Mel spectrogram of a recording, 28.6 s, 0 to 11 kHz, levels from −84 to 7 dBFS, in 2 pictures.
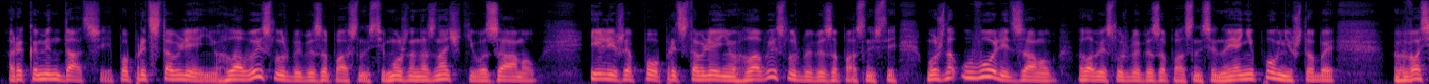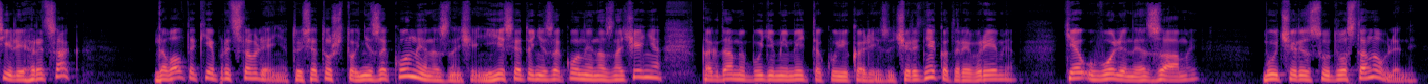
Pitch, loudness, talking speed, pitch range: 130 Hz, -27 LUFS, 125 wpm, 115-140 Hz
